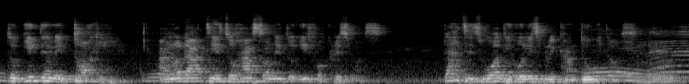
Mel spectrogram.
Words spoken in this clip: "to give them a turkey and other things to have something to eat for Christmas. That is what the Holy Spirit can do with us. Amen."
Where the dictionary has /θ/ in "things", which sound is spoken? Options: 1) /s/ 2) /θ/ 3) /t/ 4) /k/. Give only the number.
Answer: 3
